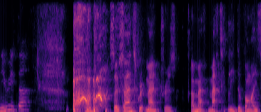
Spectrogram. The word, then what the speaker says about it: mantra: Mantra. That's the correct pronunciation is mantra, and I always I get so many of the pronunciations wrong with it.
